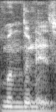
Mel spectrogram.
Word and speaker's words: Mondelez: Et ça se prononce Mondelez aussi.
